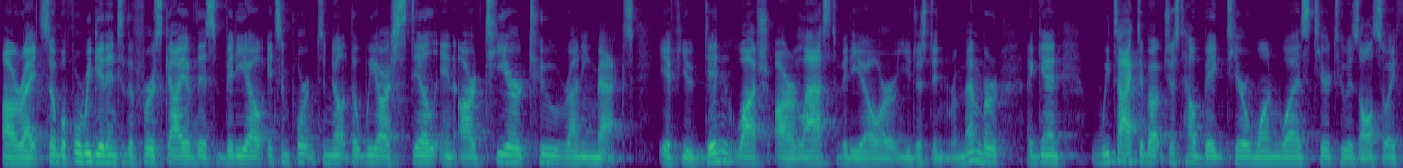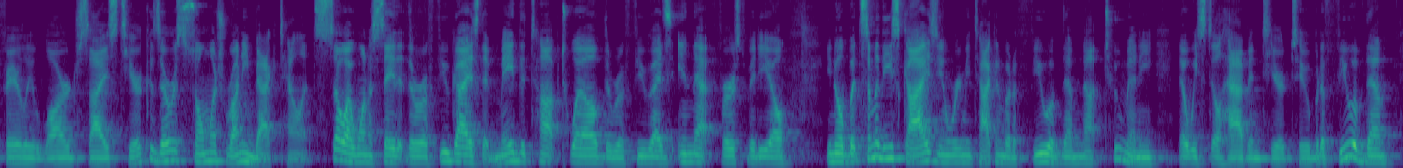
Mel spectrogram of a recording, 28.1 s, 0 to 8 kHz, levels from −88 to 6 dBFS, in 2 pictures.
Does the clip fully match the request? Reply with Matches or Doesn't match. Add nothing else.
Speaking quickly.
Matches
